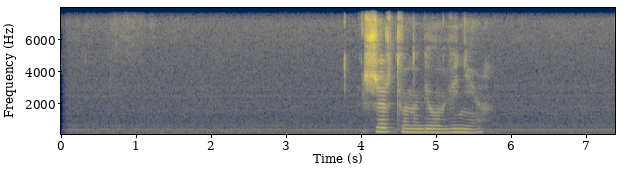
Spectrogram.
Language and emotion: Russian, neutral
